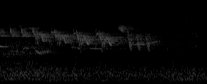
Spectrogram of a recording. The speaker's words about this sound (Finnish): Linnut laulelevat, lunta on vielä jonkin verran maassa ja vettä sataa, kuten kuuluu räystäitä litisevän alas.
